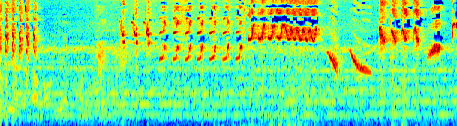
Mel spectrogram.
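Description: A caged bird calling: a rapid high trill that stops about half a second in, then series of sharp repeated chirps, a fast run of notes, two quick falling whistles and a rising one near the end.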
